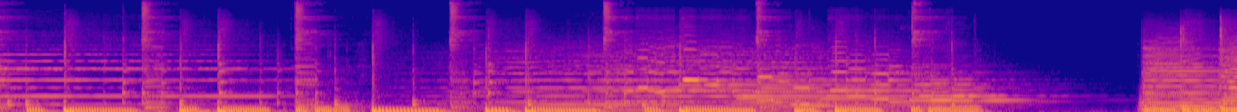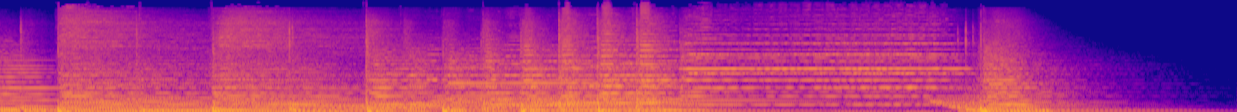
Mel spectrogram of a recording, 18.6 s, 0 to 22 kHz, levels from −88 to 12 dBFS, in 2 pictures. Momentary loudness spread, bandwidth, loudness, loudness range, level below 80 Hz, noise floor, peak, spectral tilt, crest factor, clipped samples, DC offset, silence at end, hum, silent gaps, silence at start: 11 LU; over 20 kHz; -18 LUFS; 8 LU; -22 dBFS; -60 dBFS; 0 dBFS; -5 dB/octave; 16 dB; under 0.1%; under 0.1%; 0.55 s; none; none; 0 s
